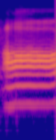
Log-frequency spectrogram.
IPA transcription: ɑ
